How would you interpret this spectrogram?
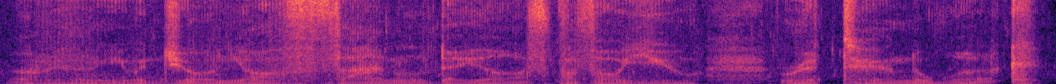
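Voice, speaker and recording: A man playing a doting, reassuring businessman boss in an ASMR roleplay, speaking in a breathy, half-whispered murmur with soothing, genteel phrasing. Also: a bass voice, slow pace, a little hiss or hum, heavily acted. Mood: friendly, pleased. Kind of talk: ASMR personal-attention roleplay.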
